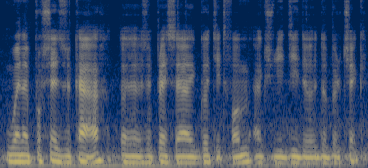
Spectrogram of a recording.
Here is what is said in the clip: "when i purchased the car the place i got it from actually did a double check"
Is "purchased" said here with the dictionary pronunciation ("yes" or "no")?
no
